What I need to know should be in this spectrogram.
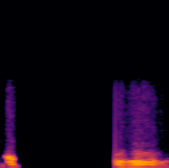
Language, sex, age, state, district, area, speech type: Manipuri, male, 60+, Manipur, Thoubal, rural, conversation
